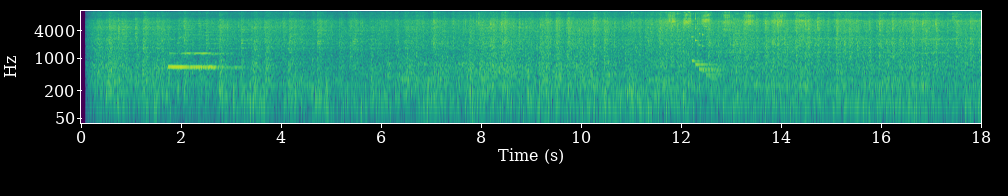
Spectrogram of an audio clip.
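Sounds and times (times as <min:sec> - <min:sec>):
train wheels clicking over rail joints: 0:00.1 - 0:12.2, 0:13.1 - 0:18.0
electric train horn: 0:01.8 - 0:03.1.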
